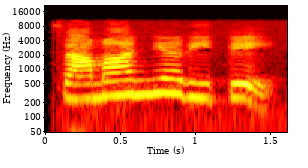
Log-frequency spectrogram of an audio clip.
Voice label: gujarati usually; સામાન્ય રીતે [seāmeāne'y reīte]; Adverbs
